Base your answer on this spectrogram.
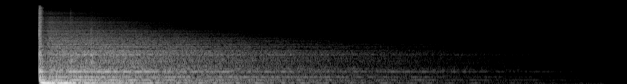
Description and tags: (Warning! Loud) sound made using lmms and audacity.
